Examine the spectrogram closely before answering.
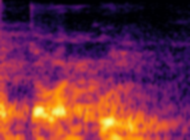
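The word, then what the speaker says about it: التوكل: allahai berik dan tawakal Kita sebutnya tawakal tapi kalau bahasa Arab bacanya atawakul dan tawakal kepada Allah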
